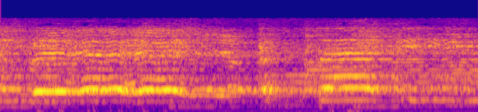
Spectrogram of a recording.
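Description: A woman singing long held notes in a pop ballad over band accompaniment.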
